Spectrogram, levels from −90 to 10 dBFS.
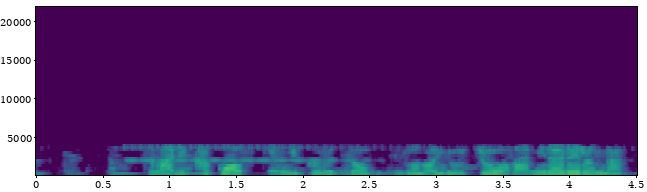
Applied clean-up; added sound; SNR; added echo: classical method Wiener filter.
